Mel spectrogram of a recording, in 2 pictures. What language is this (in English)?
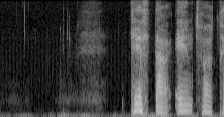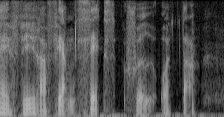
Swedish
